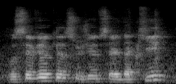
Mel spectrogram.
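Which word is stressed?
daqui. The stress falls on the word daqui. "vamos para a última"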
